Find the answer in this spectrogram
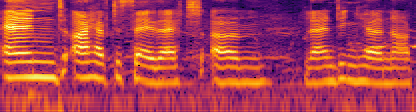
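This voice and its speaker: Noticeable background noise sits behind speech that keeps a moderate pace and fairly even intonation. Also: woman. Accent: slight South African. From South Africa, Cape Town. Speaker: parkrun participant. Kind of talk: casual interview.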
